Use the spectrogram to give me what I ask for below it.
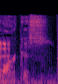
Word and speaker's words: San Marcos: Hey, by the way, you don't need the hard O on San Marcos, by the way. – How do you say Marcus? – Marcus?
